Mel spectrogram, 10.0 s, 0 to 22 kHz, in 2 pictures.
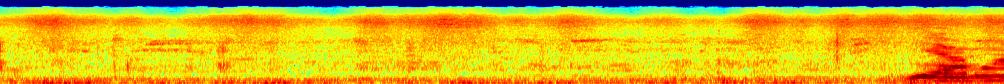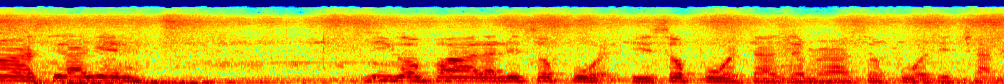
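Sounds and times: high hiss: 0:00.0 - 0:10.0.

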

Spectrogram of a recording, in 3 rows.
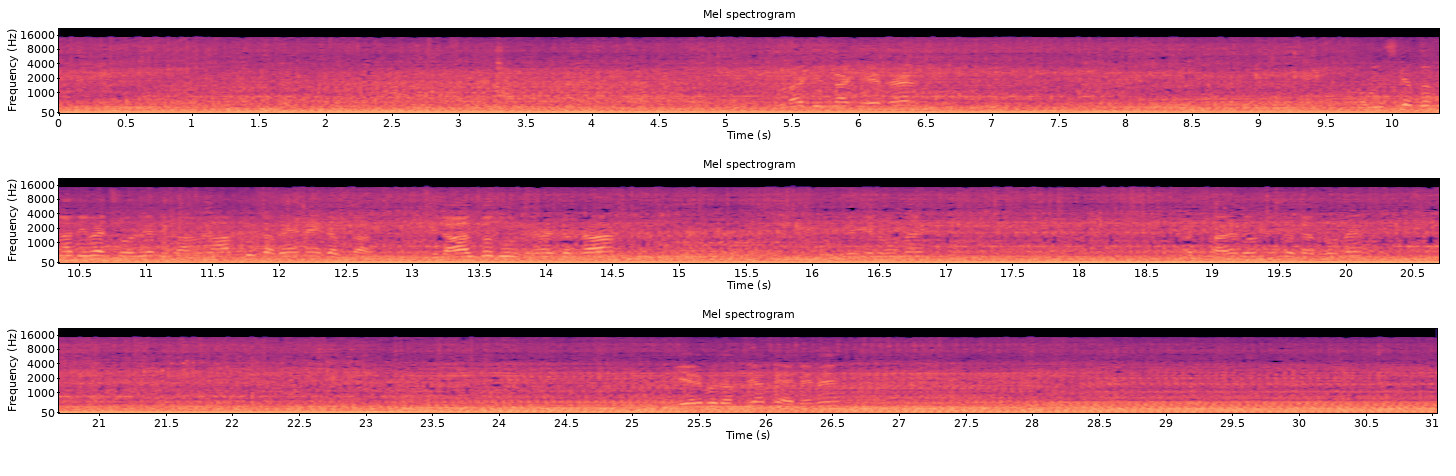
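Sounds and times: tractor diesel engine under load: 0:00.0 - 0:31.0.

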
